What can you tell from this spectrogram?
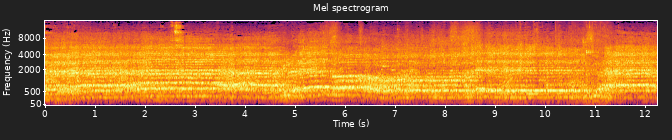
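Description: A group of voices chanting together in Ethiopian Orthodox church chant, with long held notes that slowly rise and fall.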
